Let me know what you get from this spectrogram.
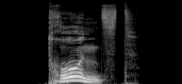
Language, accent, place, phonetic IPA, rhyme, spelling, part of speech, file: German, Germany, Berlin, [tʁoːnst], -oːnst, thronst, verb, De-thronst.ogg
- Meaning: second-person singular present of thronen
